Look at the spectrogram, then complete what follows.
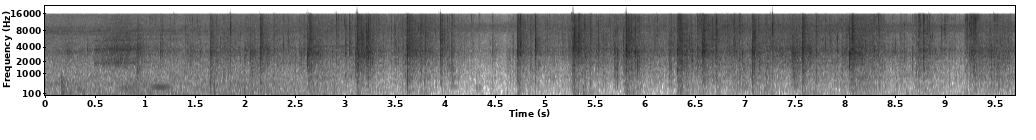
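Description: Chambira palm fronds rustling and crackling as they are pulled and handled by hand, a run of irregular short crackles and swishes.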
